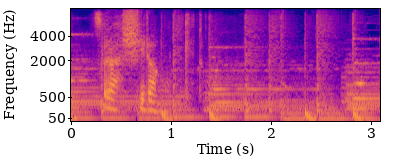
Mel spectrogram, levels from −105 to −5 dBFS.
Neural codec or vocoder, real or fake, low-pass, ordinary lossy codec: none; real; 7.2 kHz; Opus, 16 kbps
